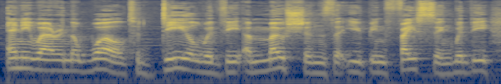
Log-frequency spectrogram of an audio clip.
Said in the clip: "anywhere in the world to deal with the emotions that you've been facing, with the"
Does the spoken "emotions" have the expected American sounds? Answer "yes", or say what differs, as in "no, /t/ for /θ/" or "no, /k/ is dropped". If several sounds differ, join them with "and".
yes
